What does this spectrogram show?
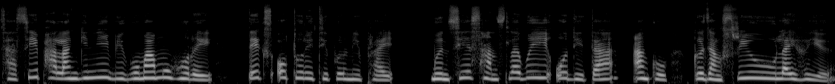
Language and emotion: Bodo, fearful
